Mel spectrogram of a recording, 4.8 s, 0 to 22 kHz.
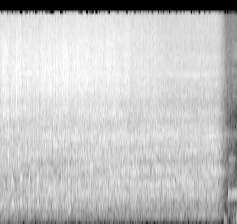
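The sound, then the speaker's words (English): A kitchen blender mixing crust ingredients while heating them to 160 degrees roars at high speed for about 5 seconds, a loud, steady whirring motor noise that holds before cutting off abruptly near the end. “it's telling me it's going to take 5 seconds and it's going to heat it up to 160 degrees for 5 seconds and go really fast. So this is going to be noisy.”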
